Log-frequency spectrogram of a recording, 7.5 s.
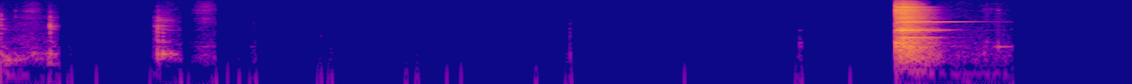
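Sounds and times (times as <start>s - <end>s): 
drinking glass clinking: 6.0s - 6.5s.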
